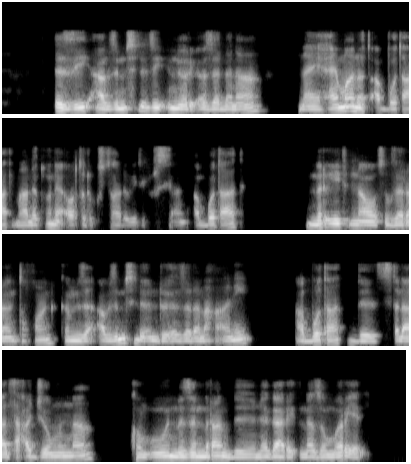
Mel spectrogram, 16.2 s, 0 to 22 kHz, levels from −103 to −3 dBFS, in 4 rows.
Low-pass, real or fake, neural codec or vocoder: 7.2 kHz; fake; autoencoder, 48 kHz, 32 numbers a frame, DAC-VAE, trained on Japanese speech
